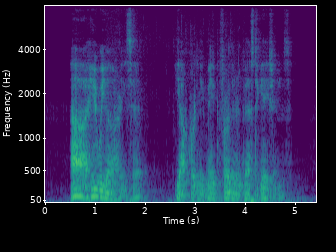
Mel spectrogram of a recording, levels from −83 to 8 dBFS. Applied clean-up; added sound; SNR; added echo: neural separator model SepFormer DNS4.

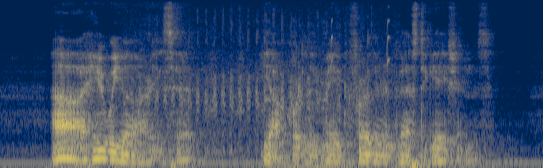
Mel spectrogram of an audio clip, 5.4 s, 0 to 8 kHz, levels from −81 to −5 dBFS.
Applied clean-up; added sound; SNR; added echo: none; Bird; 16 dB; reverberation time 0.8 s.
